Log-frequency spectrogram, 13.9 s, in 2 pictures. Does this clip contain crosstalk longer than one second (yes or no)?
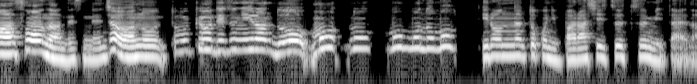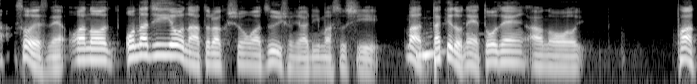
no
